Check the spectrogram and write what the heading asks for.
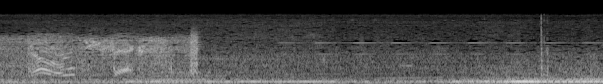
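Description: Diesel locomotive approaching at the head of a freight train, its engine a low steady drone that grows louder near the end. For the first two seconds a voice with rising and falling pitch is heard over it, cut off by a sharp click.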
